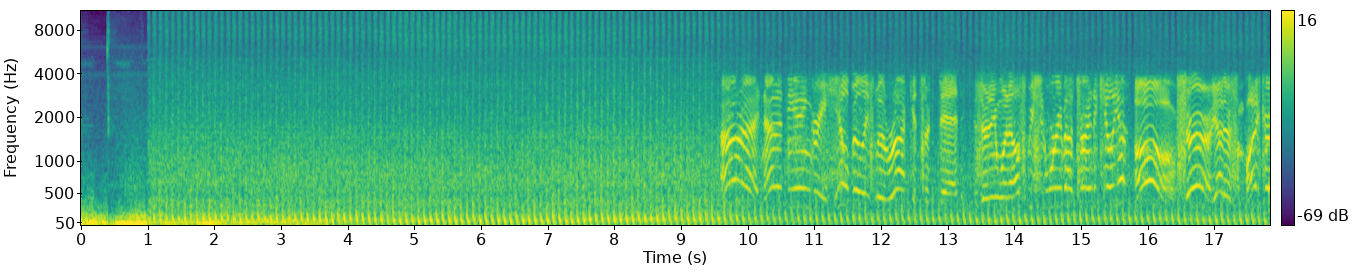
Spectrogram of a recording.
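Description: A helicopter's rotor thumps rapidly and steadily.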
